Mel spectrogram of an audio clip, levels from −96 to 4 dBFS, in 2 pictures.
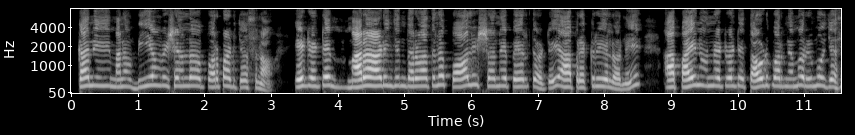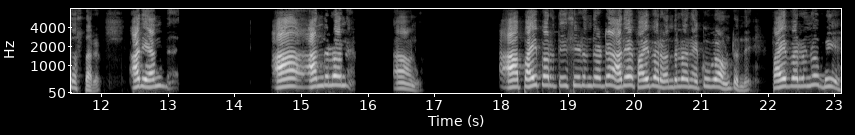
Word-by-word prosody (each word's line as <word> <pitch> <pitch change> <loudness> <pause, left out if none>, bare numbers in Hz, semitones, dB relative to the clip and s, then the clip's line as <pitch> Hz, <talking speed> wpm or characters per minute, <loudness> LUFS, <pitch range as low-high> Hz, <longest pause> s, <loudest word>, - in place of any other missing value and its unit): కానీ 295 +2 +1 0.3
మనం 265 +1 -5
బియ్యం 300 +6 -5
విషయంలో 285 +1 -3 0.2
పొరపాటు 260 +2 -2
చేస్తున్నాం. 235 0 -7 0.5
ఏంటంటే 285 +1 +2 0.4
మర 245 +3 +9 0.2
ఆడించిన 290 0 -2
తర్వాతనే 280 +3 -1 0.2
పాలిష్ 295 +5 0
అనే 280 +1 -5
పేరుతోటి, 255 -6 -3 0.2
ఆ - - +4
ప్రక్రియలోని 235 - -4 0.5
ఆ - - +8 0.2
పైన 285 +6 +4
ఉన్నటువంటి 285 0 -4 0.2
తౌడు 270 +6 +3
పొరనేమో 275 +1 -3
రిమూవ్ 285 +1 -5
చేసేస్తారు. 220 -3 -6 0.6
అది 265 0 +4
ఎంత 275 0 -8 1.6
ఆ! 235 - +8 0.5
అందులోనే 310 +2 +1 0.8
అవును. 175 -8 -7 1.4
ఆ - - +10 0.2
పై 260 +2 +8
పొర 315 -1 +1
తీసేయడంతోటే 295 0 -5
అదే 295 +5 +3
ఫైబర్ 265 +2 +2
అందులోనే 255 +2 -4
ఎక్కువగా 260 +2 -2
ఉంటుంది. 145 -8 -11 0.4
ఫైబర్‌ను 275 +5 0
బి 270 +1 -4
275 Hz, 100 wpm, -22 LUFS, 255-290 Hz, 1.6 s, ఆ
